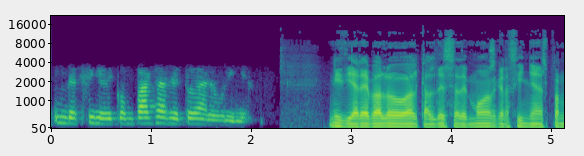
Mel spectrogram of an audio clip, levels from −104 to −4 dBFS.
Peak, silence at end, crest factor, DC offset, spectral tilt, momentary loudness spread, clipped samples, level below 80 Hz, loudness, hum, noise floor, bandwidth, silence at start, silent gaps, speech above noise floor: -2 dBFS; 0 s; 20 dB; under 0.1%; -6.5 dB/octave; 12 LU; under 0.1%; -50 dBFS; -23 LUFS; none; -56 dBFS; 13 kHz; 0.05 s; none; 33 dB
